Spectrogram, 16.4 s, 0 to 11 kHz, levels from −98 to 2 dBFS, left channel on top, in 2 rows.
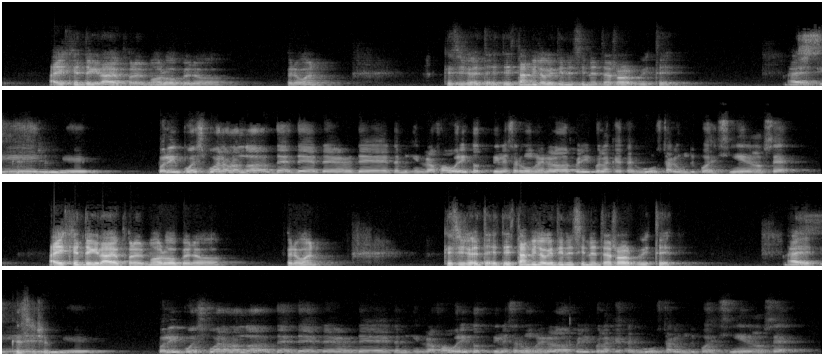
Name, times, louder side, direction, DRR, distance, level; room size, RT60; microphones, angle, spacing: voice 1, 0.5-2.2 2.9-3.2 4.4-6.7 7.8-8.5, right 8 dB, 70° right, 0.3 m, -26 dB
voice 2, 8.0-9.2 9.8-16.1, left 4 dB, 40° left, 0.3 m, -35 dB
6.9 x 4.0 x 4.9 m
head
